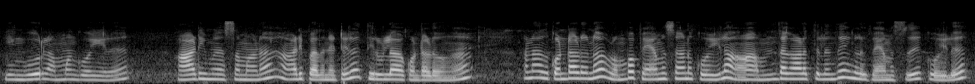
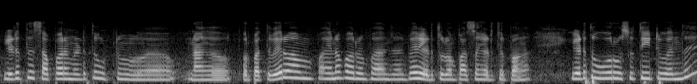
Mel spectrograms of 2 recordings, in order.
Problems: background sounds at intervals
